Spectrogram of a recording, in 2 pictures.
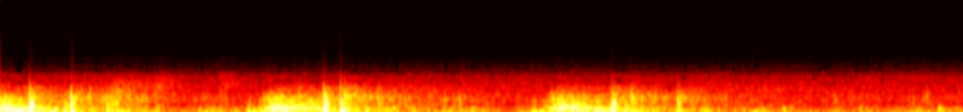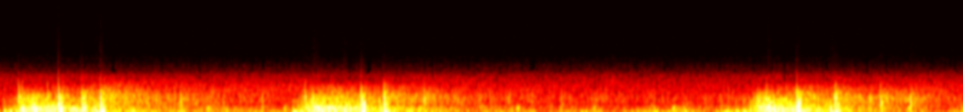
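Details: Real ventilated patient's chest: crackles.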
